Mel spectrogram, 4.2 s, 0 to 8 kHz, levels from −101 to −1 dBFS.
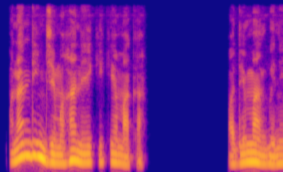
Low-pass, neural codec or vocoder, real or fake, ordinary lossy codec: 7.2 kHz; none; real; none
